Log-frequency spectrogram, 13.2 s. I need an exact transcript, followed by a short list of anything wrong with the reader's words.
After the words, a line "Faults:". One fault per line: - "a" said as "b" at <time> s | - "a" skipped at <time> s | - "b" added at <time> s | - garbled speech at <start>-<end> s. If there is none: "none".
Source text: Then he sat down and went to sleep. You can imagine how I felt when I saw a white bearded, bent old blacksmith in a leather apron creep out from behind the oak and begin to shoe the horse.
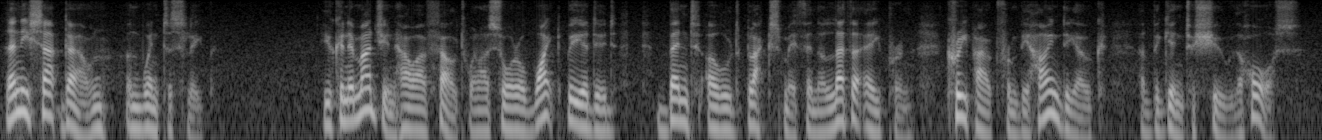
Then he sat down and went to sleep. You can imagine how I felt when I saw a white bearded, bent old blacksmith in a leather apron creep out from behind the oak and begin to shoe the horse.
Faults:
none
